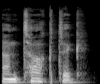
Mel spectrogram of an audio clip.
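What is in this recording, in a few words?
"antarctic", British English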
